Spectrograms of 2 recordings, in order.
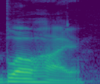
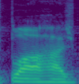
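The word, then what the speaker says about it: Blåhaj: Blaha yet or the blo high some of you know as blahaj because that's how it's spelled but it's pronounced blo High uh because I did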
